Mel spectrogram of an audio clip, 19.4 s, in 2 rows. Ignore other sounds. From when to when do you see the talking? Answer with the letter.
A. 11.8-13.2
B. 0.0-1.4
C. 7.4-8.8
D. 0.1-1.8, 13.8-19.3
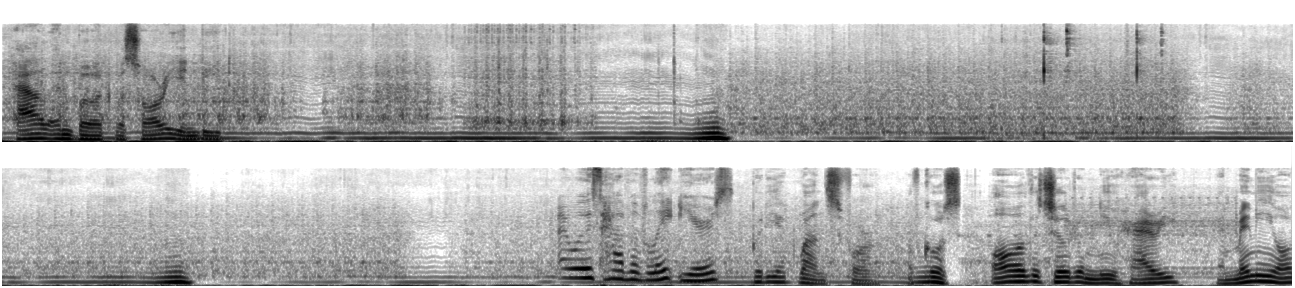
D.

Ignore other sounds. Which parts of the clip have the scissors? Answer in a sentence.
You can hear the scissors from 7.4 to 8.8 s.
